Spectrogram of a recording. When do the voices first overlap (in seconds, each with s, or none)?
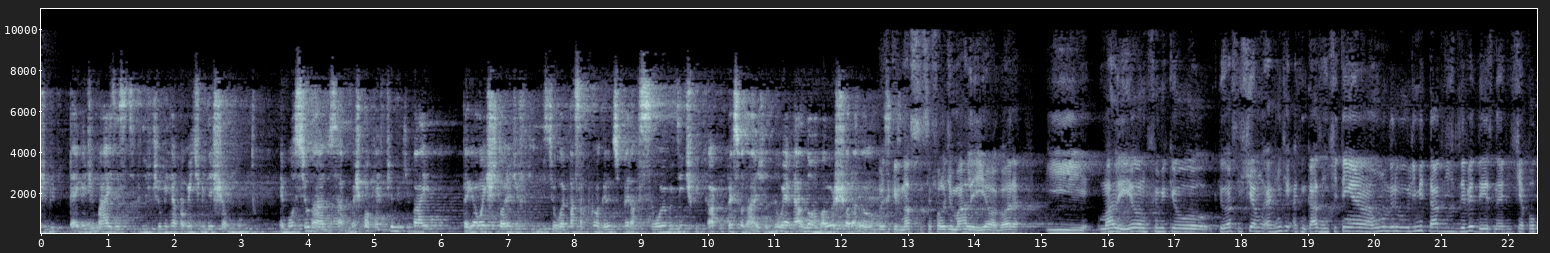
none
